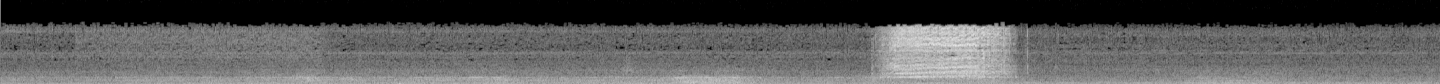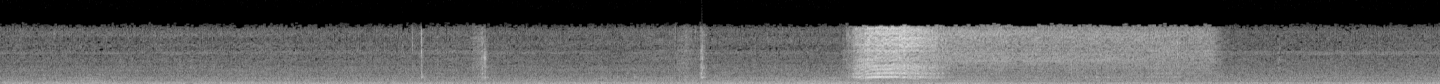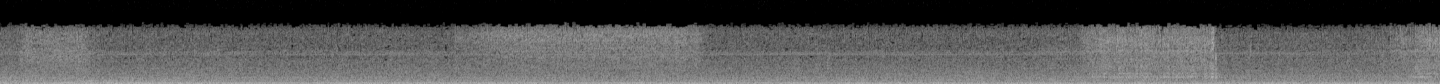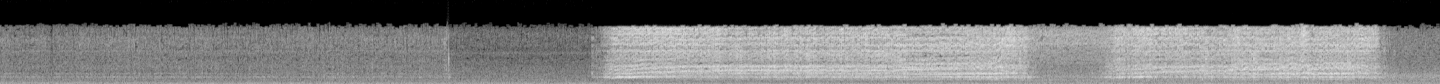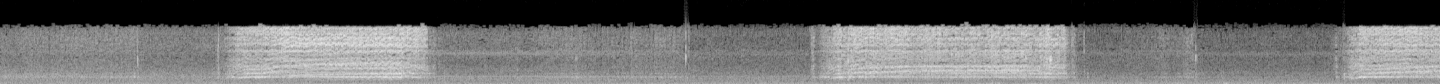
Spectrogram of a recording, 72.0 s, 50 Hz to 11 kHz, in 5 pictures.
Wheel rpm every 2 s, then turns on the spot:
0, 0, 0, 0, 60, 0, 0, 0, 0, 0, 10, 30, 0, 0, 0, 0, 0, 0, 0, 0, 10, 10, 20, 20, 50, 160, 100, 120, 70, 20, 120, 20, 30, 140, 20, 60.
40-48 56-58 62-64 68-70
